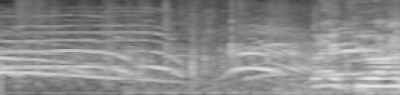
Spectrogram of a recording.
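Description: Several voices whooping with falling pitch just as the song ends. About a second and a half in, a man starts talking over the PA.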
